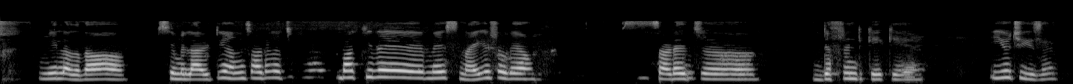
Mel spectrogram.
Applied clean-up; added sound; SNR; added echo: neural mask model Resemble Enhance denoiser.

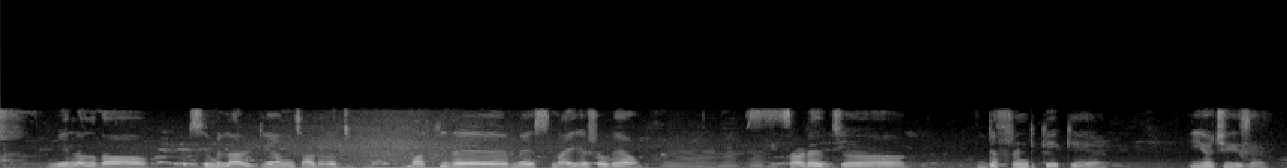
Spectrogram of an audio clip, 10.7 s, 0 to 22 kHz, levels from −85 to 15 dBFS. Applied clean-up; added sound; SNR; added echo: none; Motorcycle + Accordion; 17 dB; none.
